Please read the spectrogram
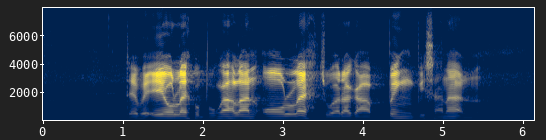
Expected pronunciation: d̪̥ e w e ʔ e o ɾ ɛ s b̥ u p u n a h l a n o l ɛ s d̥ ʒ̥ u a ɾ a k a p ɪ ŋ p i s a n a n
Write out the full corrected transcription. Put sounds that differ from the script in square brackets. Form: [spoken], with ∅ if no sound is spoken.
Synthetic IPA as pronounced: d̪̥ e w e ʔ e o [l] ɛ [h] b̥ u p u [ŋ] a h l a n o l ɛ [h] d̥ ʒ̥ u a ɾ a k a p ɪ ŋ p i s a n a n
